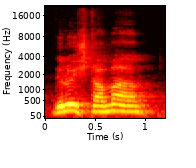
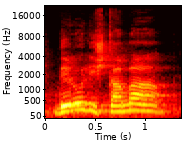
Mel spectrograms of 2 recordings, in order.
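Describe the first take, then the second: The two takes are said the same way.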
